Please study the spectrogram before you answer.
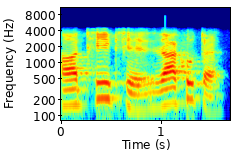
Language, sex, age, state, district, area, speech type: Maithili, male, 45-60, Bihar, Madhubani, rural, conversation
